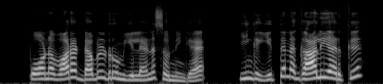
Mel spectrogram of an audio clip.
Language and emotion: Tamil, angry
